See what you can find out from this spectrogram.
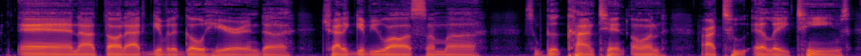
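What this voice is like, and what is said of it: Sick, under-the-weather voice. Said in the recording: “apologize for my voice. As you can probably tell, I'm a little bit under the weather here ... My voice is getting a little better.”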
